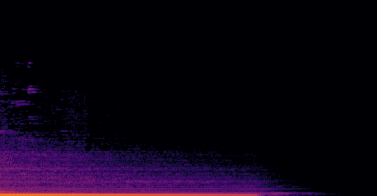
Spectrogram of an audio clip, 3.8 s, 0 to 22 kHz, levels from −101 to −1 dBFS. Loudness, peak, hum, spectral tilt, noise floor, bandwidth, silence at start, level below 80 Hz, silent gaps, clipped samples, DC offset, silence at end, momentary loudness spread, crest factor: -39 LUFS; -26 dBFS; none; -9.5 dB/octave; -88 dBFS; 5.2 kHz; 0 s; -72 dBFS; none; under 0.1%; under 0.1%; 1.2 s; 17 LU; 14 dB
